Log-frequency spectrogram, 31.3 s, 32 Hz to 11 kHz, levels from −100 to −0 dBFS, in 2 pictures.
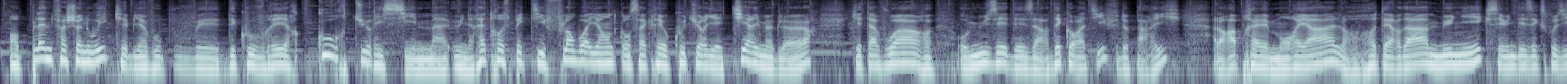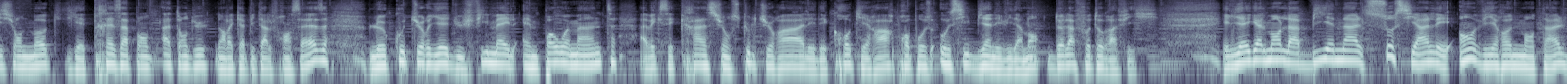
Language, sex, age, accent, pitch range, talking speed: French, male, 40-59, French, 105-135 Hz, 145 wpm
